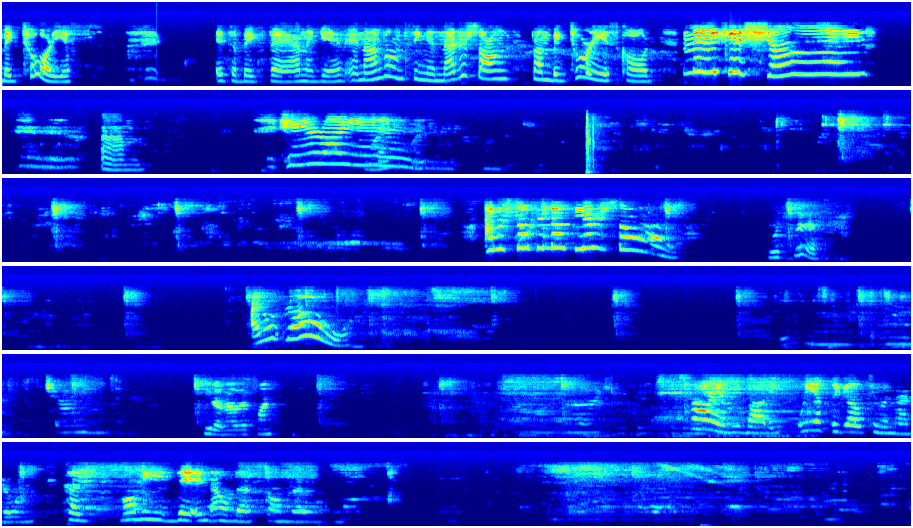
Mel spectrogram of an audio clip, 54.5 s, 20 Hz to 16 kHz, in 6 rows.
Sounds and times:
Speech: 0.0s - 0.8s, 2.2s - 8.7s, 11.7s - 13.7s, 23.0s - 25.0s, 35.4s - 37.5s, 38.4s - 39.1s.

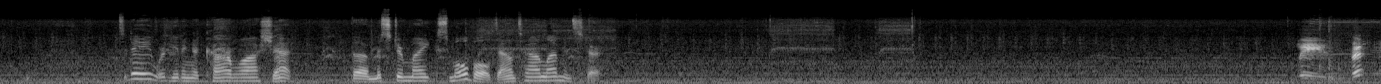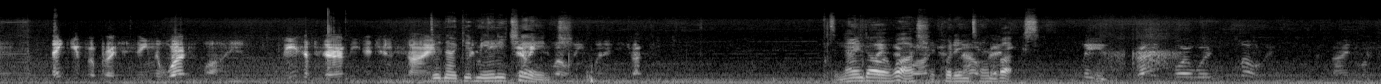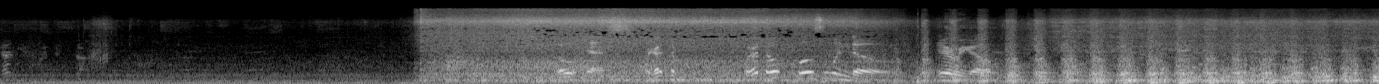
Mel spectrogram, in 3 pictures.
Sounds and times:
Speech: 13.0s - 20.3s, 22.1s - 26.5s, 35.1s - 37.6s.

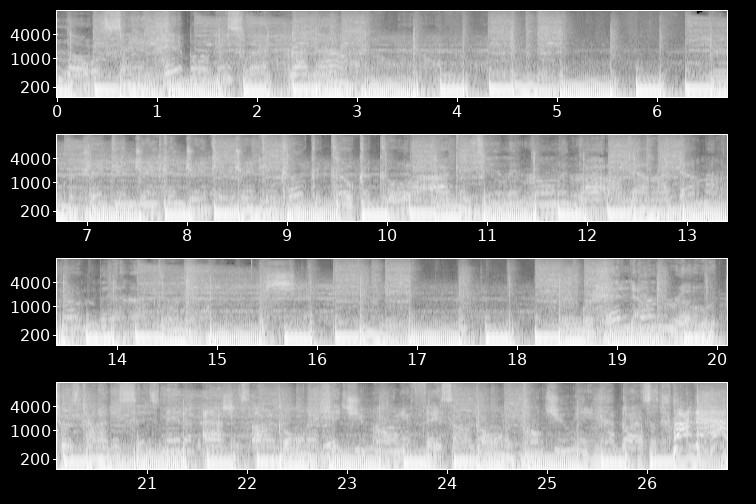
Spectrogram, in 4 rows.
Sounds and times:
Music: 0.0s - 26.8s.

